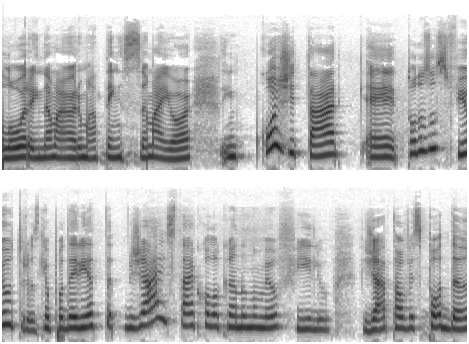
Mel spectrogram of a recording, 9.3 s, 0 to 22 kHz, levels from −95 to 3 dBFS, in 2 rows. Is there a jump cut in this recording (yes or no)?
yes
